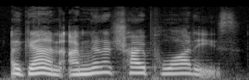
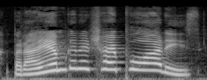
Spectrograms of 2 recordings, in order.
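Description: First: Said in the usual way. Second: "am" and "try" stressed, pitch jumping much higher; much higher, emphatic vow; emphatic promise. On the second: Real, not acted. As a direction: insist on it, "I am gonna try Pilates".

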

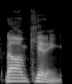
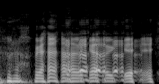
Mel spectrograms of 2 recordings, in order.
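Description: First: Said in the usual way. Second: Slow, laughing take-back. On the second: Real, not acted. Taking back a joke to viewers, laughing slowly. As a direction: laugh through the retraction. Joking after "You're right.

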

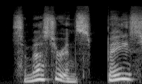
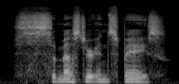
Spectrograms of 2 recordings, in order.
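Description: First: High, loud, drawn-out disbelief; incredulous echo. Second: Slow, glum admission; miserable. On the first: Aunt repeating nephew's excuse back, incredulous. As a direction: throw it back slowly, pitched way up. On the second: Nephew owning up to his aunt, miserable. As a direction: drag it out miserably. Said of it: "he said miserably". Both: A narrator's reading.

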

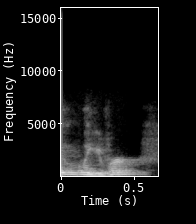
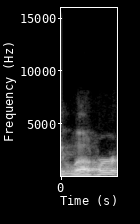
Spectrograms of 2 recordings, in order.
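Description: First: "lever" said LEE-ver, long ee; Canadian pronunciation. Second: "lever" said LEV-er, short e; US pronunciation. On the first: Guest reporting how Canadian colleagues say it, "lever" as LEE-ver. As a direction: say "lever" to rhyme with beaver. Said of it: "In Canada". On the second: Guest reporting how US colleagues say it, "lever" as LEV-er. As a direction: say "lever" to rhyme with never. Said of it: "and in the U S". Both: Shown as a demonstration.

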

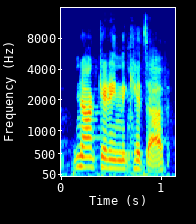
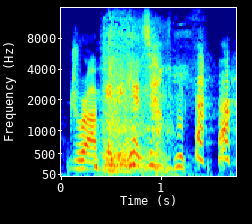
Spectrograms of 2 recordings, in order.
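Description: First: Said in the usual way. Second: Slow, deliberate "dropping" to correct the wrong word; "dropping" stretched out in self-correction; stress on dropping. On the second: Real, not acted.

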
